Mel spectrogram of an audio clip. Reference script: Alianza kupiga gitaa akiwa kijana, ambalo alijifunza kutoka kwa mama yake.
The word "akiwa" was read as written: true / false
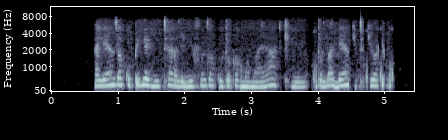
false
